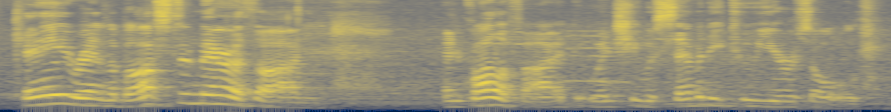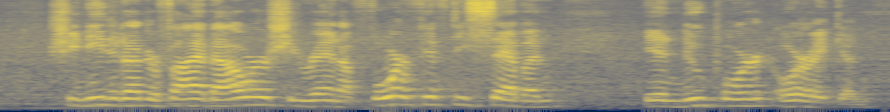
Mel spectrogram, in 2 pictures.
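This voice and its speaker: A man speaks at a high pitch and a fairly slow pace. Noticeable background noise runs underneath. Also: ordinary pitch variation. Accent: American. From US Midwest (Western Kansas). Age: 80s+. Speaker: parishioner, retired runner. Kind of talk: storytelling. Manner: casual, relaxed.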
